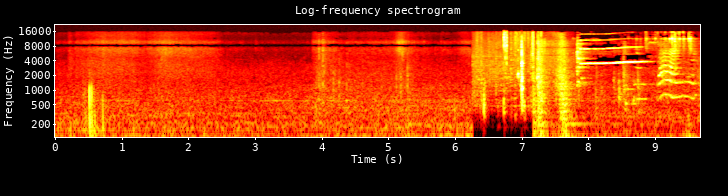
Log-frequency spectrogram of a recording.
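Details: Ollie, a male house cat, comes indoors after keeping watch outside the house and loudly demands to be petted. After a quiet stretch of household noise and a thump, a run of loud, wavering, rising-and-falling meows fills the final seconds.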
